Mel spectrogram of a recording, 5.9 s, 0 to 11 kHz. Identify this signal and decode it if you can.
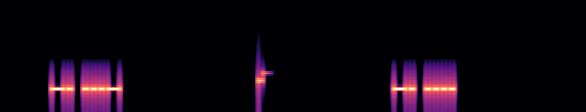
Morse code, heard as a keyed tone, about 30 wpm, 700 Hz. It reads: NV NH
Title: US States 30WPM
